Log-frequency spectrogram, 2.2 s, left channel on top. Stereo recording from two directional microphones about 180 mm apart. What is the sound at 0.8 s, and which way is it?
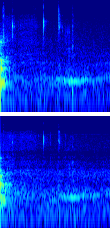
Mechanisms, 45° left (ahead or behind).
